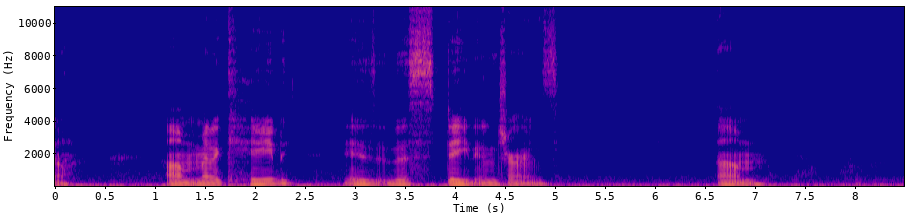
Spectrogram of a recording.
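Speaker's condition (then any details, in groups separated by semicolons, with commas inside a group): Traumatic brain injury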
